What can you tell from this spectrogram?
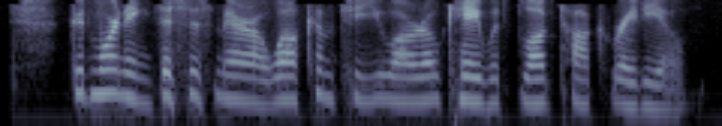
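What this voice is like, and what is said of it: Hoarse voice. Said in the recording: “I'm a little bit hoarse today”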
